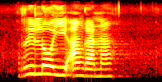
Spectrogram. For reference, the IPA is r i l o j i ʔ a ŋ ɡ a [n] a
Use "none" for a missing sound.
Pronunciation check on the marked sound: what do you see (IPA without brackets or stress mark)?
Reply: n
